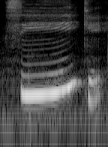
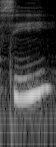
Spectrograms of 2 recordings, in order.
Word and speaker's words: 시계: 시계. Jam adalah 시계.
